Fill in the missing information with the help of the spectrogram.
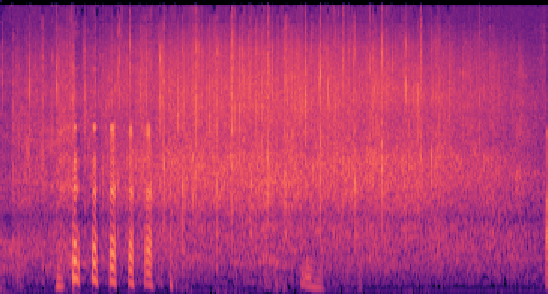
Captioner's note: audience applauding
